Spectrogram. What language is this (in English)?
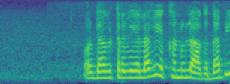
Punjabi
